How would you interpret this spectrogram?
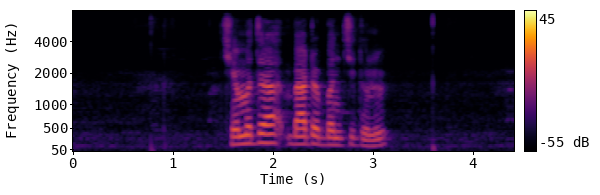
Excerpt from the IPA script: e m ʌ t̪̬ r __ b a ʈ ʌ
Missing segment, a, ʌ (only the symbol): a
